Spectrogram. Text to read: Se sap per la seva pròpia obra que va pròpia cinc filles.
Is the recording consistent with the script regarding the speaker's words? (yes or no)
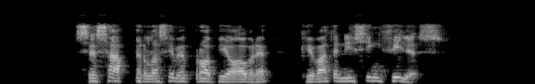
no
